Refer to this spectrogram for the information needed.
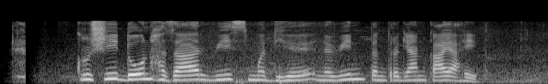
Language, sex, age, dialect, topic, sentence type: Marathi, male, 18-24, Standard Marathi, agriculture, question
